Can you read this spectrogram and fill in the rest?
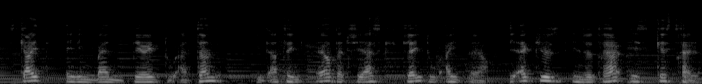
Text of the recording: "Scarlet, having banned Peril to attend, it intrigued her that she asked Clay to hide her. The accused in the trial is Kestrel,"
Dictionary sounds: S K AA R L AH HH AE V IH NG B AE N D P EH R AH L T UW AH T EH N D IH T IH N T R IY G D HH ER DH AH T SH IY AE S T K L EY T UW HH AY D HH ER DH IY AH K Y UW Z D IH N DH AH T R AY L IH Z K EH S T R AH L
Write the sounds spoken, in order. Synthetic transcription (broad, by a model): S K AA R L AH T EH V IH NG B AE N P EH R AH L T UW AH T EH N D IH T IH T IY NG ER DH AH T SH IY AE S K L EY T UW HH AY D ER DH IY AH K Y UW Z D IH N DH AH T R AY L IH Z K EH S T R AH L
